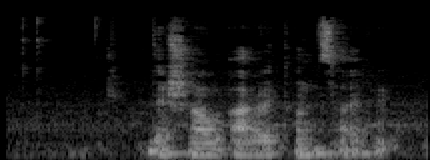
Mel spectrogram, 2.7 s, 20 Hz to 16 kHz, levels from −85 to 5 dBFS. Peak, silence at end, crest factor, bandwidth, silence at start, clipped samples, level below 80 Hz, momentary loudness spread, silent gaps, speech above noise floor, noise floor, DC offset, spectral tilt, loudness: -20 dBFS; 0 s; 18 dB; 11.5 kHz; 0.15 s; under 0.1%; -62 dBFS; 23 LU; none; 23 dB; -58 dBFS; under 0.1%; -4.5 dB/octave; -36 LUFS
